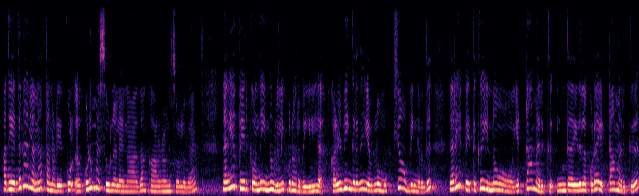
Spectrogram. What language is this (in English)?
Tamil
